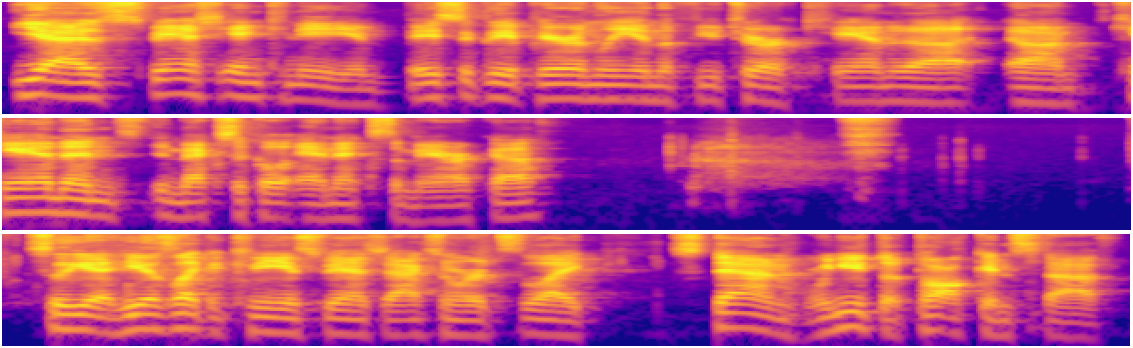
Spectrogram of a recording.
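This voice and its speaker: Young male stream host, low-pitched, rambling and filler-heavy. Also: fairly quick, fairly bright tone. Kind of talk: casual chat on a live stream.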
